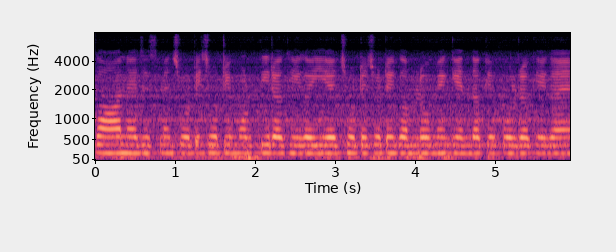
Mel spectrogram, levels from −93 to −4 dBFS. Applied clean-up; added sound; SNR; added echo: none; none; none; reverberation time 0.2 s.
